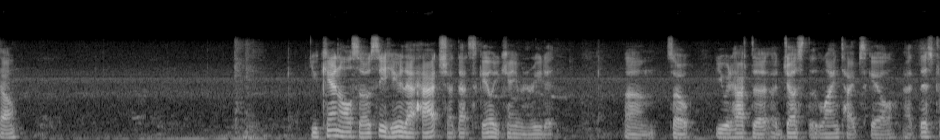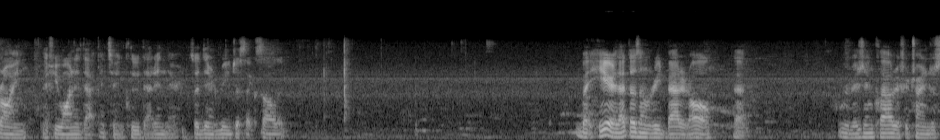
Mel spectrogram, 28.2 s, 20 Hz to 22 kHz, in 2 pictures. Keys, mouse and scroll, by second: 20.5 alt+scroll down 2, 21.5-22.0 alt+scroll down 2.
